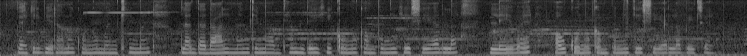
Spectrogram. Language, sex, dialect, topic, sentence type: Chhattisgarhi, female, Central, banking, statement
